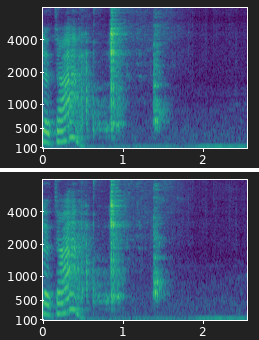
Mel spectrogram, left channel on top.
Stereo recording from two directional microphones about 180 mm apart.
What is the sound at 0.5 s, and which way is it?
Dishes, 15° left (ahead or behind).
